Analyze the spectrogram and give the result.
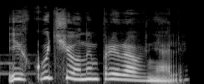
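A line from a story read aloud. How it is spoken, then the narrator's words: Chuckling. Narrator (Russian): хохотнул Ариэль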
